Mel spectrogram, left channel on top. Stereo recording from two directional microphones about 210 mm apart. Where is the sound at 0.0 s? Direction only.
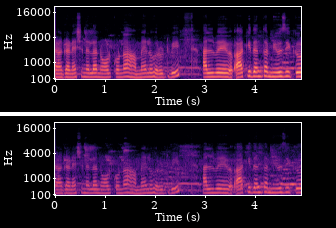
40° left (ahead or behind).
